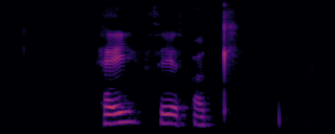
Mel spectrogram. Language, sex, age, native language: Icelandic, male, 20-29, Icelandic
